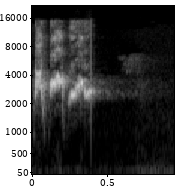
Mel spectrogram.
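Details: A female red-whiskered bulbul used to spur males on, heard in one loud, fast, warbling phrase of three linked notes ending in a fading slur, followed by low hum.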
